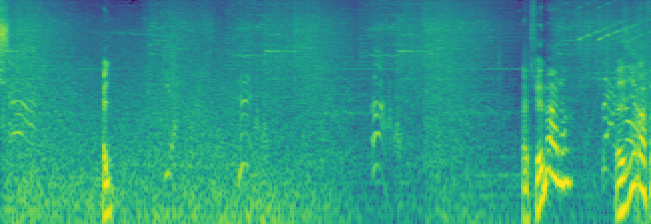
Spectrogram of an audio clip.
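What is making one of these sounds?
Swords clash and magic blasts burst in quick hits.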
